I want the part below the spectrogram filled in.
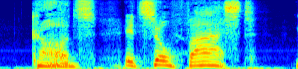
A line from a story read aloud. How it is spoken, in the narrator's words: Moonglum gasped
